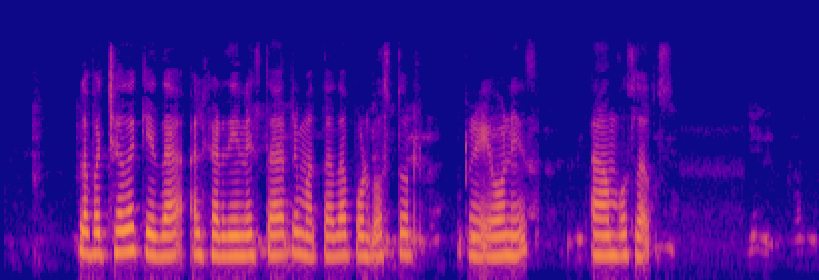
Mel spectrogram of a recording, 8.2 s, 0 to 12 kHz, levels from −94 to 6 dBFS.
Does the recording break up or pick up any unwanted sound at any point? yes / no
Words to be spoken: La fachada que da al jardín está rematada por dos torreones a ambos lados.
no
